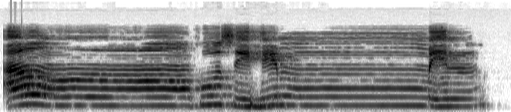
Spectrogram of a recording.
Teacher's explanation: mim mati ketemu mim yang harus ditahan lama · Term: idgham mimi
